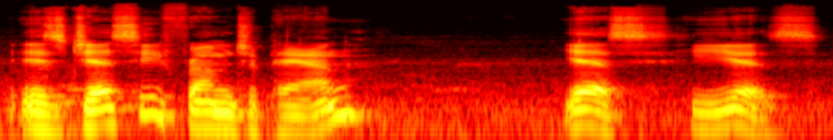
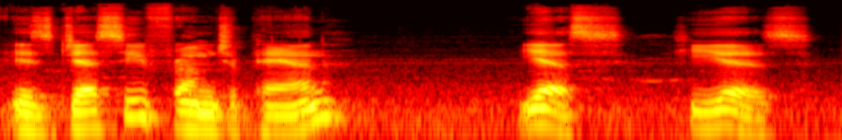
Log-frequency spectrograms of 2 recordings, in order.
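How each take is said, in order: Both takes have the same delivery.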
